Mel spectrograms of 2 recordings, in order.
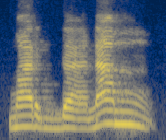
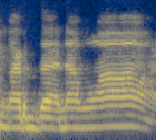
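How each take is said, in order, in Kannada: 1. ಪದವು ಸ್ವರವಿಲ್ಲದ m ಧ್ವನಿಯಲ್ಲಿ ಕೊನೆಗೊಳ್ಳುತ್ತದೆ. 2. ಪದವು m ನಂತರ ಸೇರಿಸಿದ ಸ್ವರದಲ್ಲಿ ಕೊನೆಗೊಳ್ಳುತ್ತದೆ. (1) "last ma is half" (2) "Don't say mardhanama like that"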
